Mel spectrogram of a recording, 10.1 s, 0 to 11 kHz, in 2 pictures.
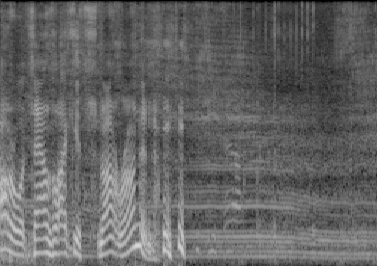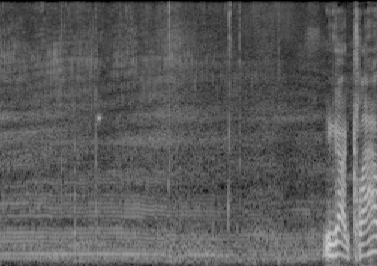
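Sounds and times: model plane engine droning: 0.0 - 10.0.

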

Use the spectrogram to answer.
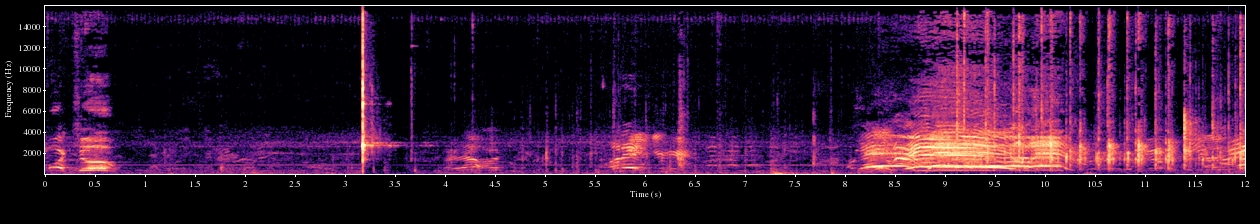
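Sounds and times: bat hitting ball metallic ping: 3.2 - 3.8.

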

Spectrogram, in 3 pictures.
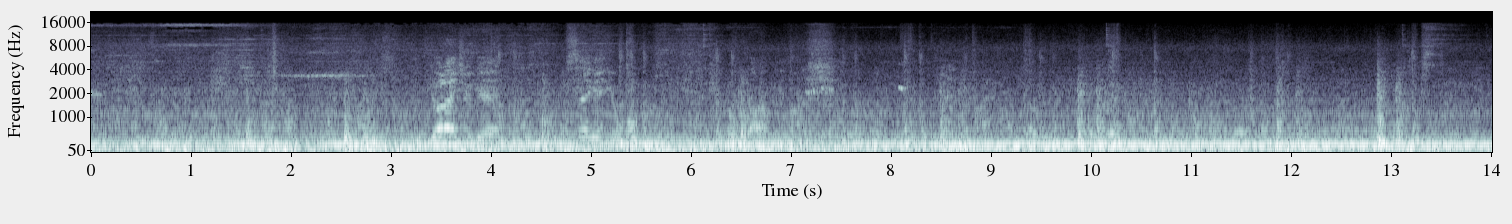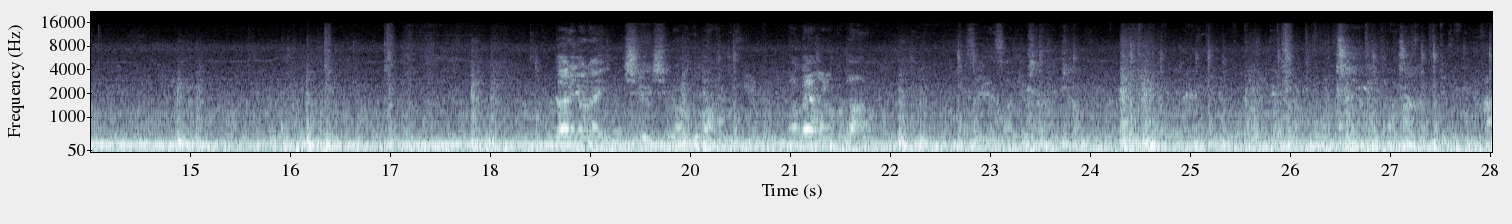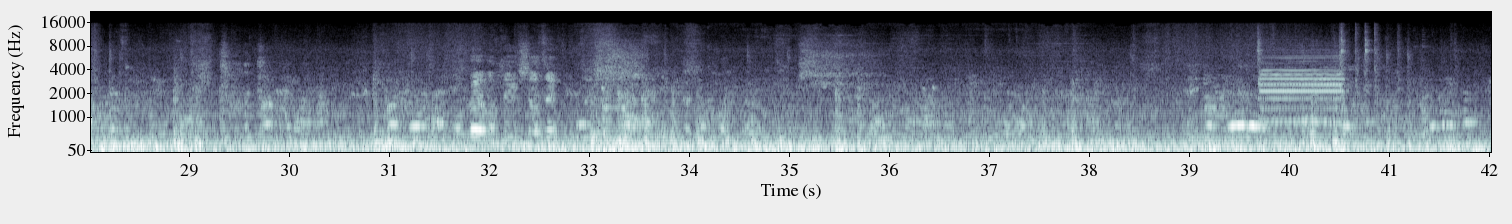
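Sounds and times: train rumbling: 0.0 - 42.0
electric train humming: 32.6 - 42.0
wheels clicking over rails: 39.6 - 42.0.

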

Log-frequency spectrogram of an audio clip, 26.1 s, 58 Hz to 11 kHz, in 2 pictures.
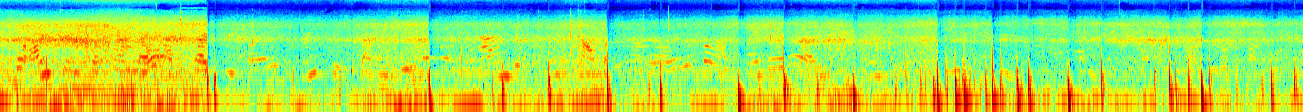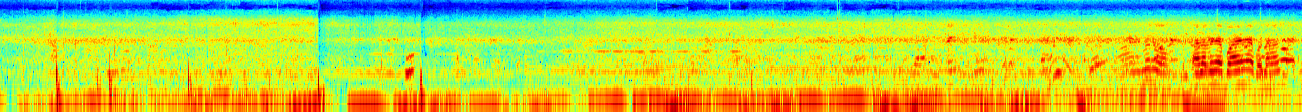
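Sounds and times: car driving through heavy rain: 0.0 - 26.0
car radio playing music: 0.0 - 26.0.

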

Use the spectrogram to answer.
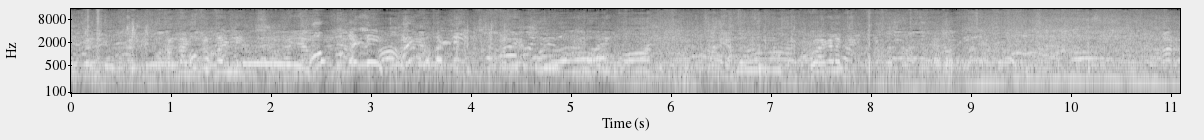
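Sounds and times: excited voices: 0.0 - 11.0
vehicle engine revving: 5.7 - 11.0.

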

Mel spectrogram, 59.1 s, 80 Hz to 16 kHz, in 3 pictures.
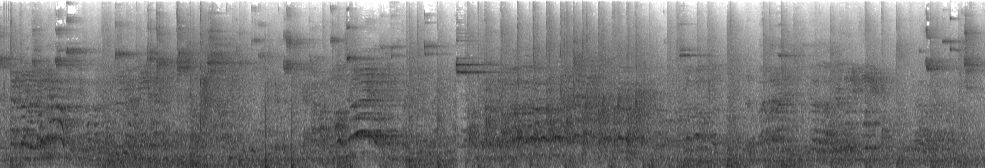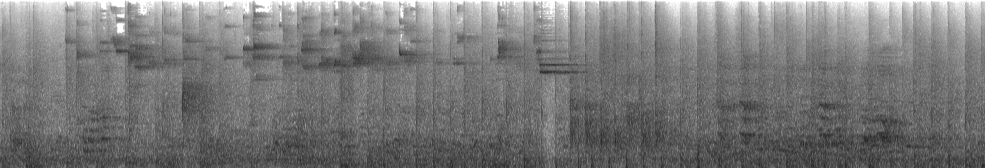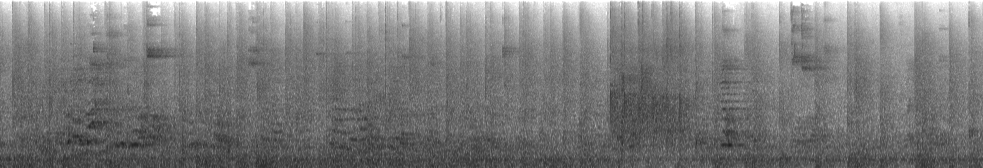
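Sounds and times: shoes squeaking on wooden floor: 0.0 - 9.8, 18.5 - 19.8, 21.0 - 31.5, 40.9 - 43.0, 44.3 - 44.8, 55.1 - 56.2.

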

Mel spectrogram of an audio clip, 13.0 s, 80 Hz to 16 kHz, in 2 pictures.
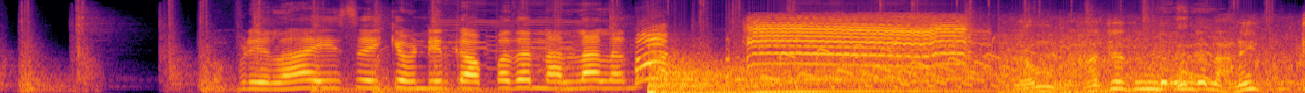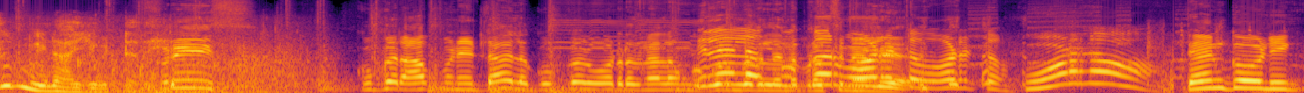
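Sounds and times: warbling voice: 3.2 - 5.0
musical sound effect: 3.2 - 5.6.

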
